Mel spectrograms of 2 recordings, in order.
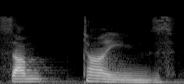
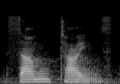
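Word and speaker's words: sometimes: एस एट the last बहुत सारे लोग इस वर्ड को गलत प्रोनाउंस करते हैं और गलत बोलते हैं दे से सम टाइम while it इज नॉट सम टाइम इट इज सम टाइम्स जब ये एडवर्ब ऑफ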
